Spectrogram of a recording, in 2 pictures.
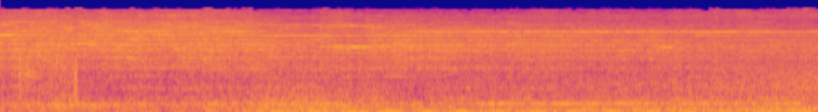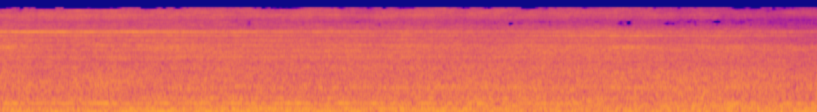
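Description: Norfolk Southern freight train rolling past, its wheels squealing in several steady high tones over a low diesel rumble that slowly fades.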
